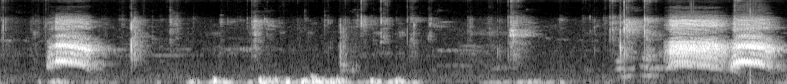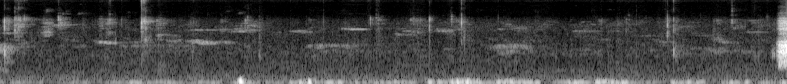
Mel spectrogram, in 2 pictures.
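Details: Crow giving harsh, hoarse caws: a short burst near the start, a longer rasping caw around the middle and another at the end, over a low rumbling background.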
